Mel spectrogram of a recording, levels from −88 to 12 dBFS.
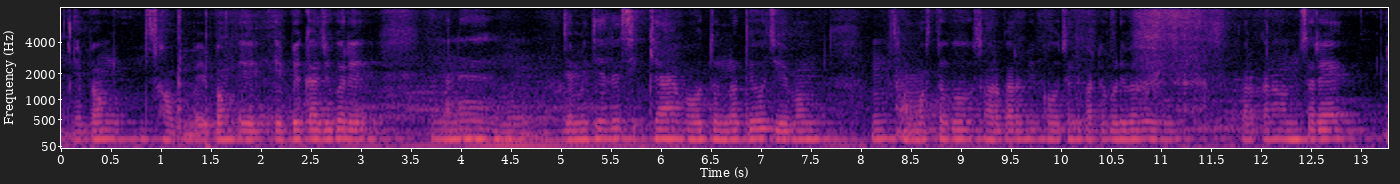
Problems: none marked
